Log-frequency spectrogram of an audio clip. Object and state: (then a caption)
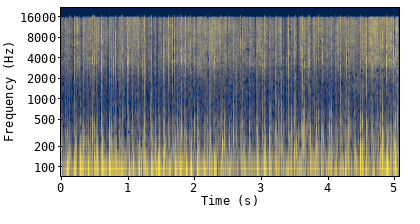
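Bamboo placemat. Fingertips tap rapidly across the slats of a thin, solid, flat bamboo placemat, possibly with some light scratching. The result is a dense, continuous patter of short, dull low thuds with quick decay and faint crisp clicks on top.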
